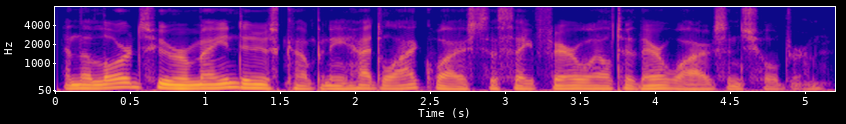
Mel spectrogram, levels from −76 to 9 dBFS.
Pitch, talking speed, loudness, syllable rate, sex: 105 Hz, 210 wpm, -15 LUFS, 5.7 syllables/s, male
